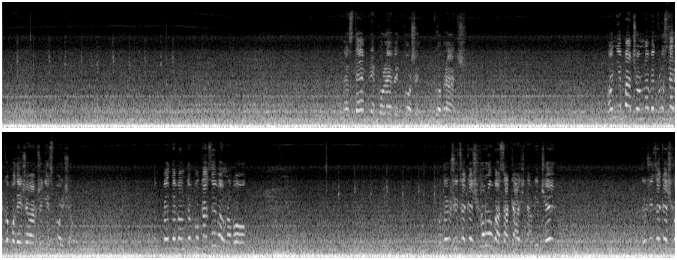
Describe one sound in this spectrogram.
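A truck engine drones steadily, heard from inside.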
